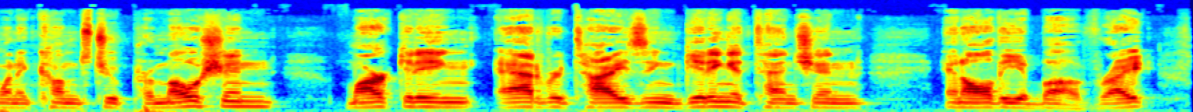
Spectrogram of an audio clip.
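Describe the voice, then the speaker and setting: On a very clean recording with a silent background, a man of medium pitch talks at a moderate pace in an enthusiastic tone. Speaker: podcast host and business coach. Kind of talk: interview.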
